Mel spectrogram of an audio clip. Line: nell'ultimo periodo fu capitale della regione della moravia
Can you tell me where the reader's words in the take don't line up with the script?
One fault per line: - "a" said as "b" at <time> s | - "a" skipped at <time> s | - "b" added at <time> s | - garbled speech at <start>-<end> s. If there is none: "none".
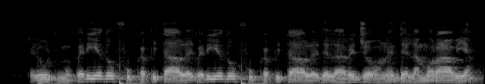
- "periodo fu capitale" added at 1.9 s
